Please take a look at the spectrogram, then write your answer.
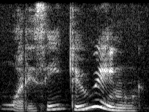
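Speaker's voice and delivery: ordinary delivery, nothing marked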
